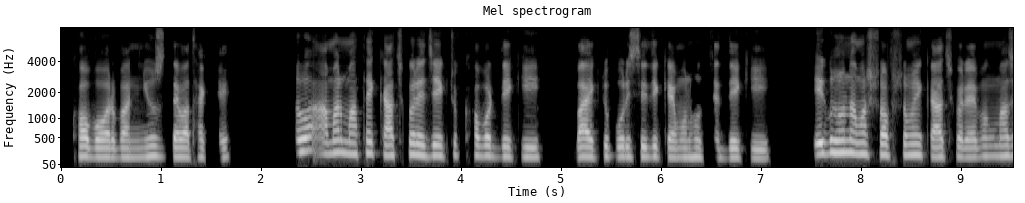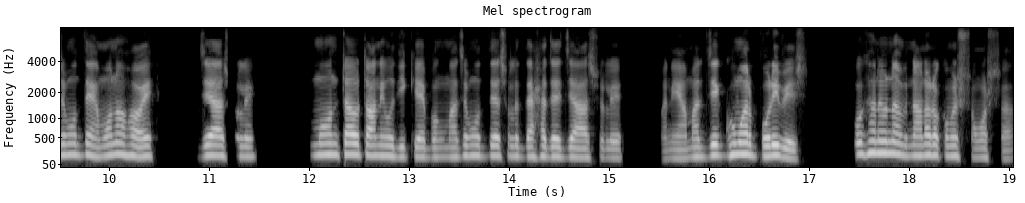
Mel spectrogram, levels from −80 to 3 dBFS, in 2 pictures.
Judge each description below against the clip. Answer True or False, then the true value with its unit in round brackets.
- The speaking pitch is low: False (165 Hz)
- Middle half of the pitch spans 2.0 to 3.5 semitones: True (3.2 semitones)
